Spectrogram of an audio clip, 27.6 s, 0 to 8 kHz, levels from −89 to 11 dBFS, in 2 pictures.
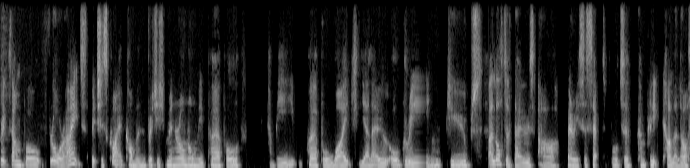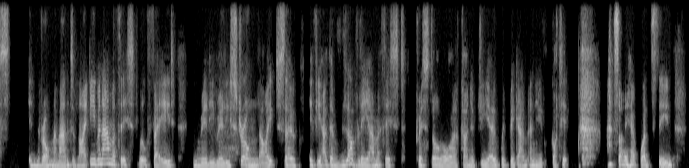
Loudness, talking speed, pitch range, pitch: -19 LUFS, 155 wpm, 155-180 Hz, 165 Hz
